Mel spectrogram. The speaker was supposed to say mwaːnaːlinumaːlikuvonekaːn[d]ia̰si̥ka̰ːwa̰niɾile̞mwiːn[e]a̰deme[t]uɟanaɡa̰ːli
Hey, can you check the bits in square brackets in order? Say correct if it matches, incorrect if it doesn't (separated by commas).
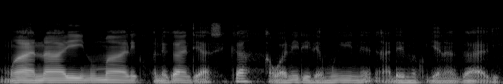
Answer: incorrect, correct, incorrect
